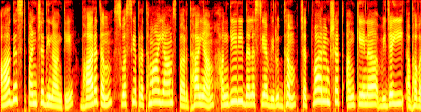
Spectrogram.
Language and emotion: Sanskrit, neutral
